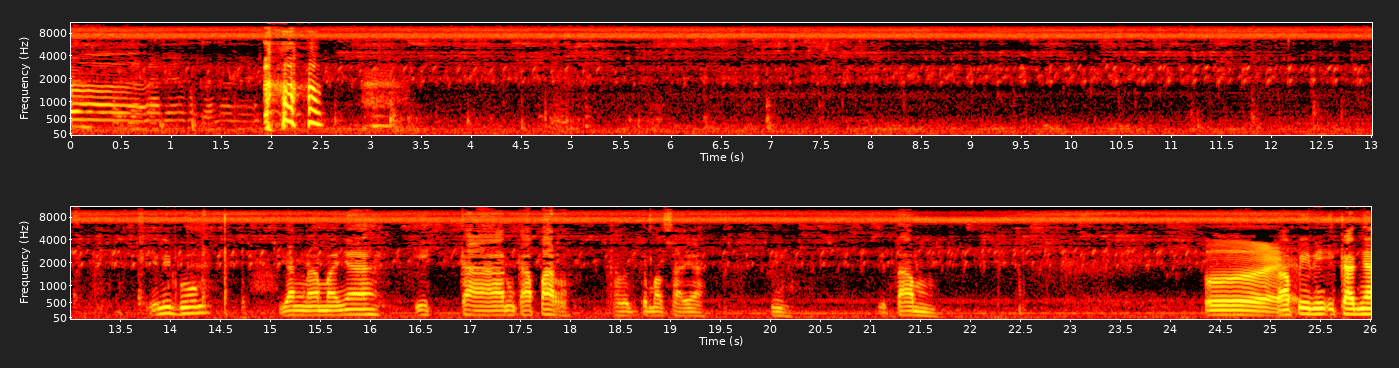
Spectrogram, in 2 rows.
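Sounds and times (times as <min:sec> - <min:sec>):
insects chirping: 0:00.0 - 0:26.0.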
